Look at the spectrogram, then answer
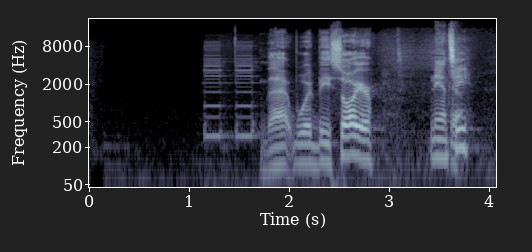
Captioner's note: soft beeping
